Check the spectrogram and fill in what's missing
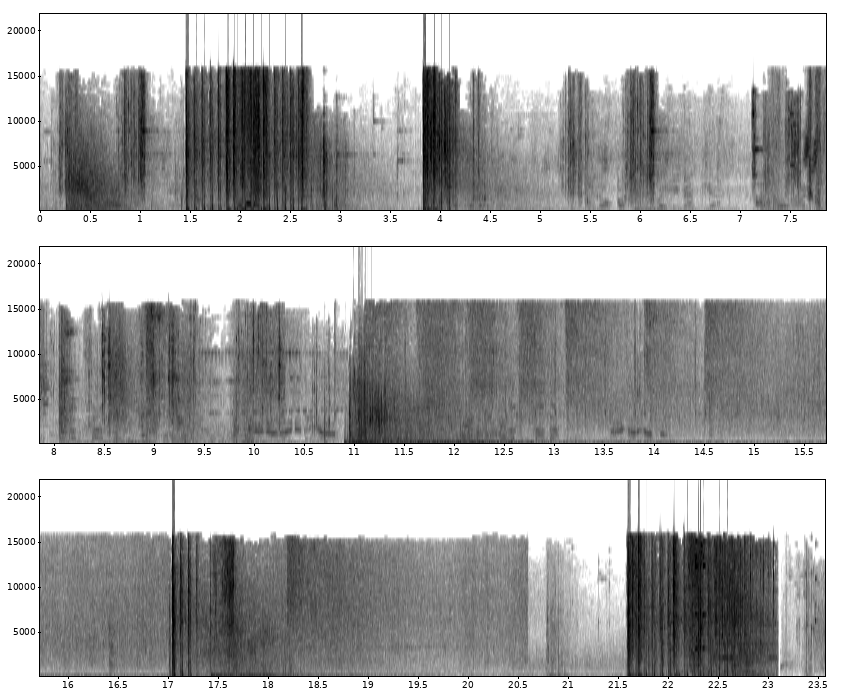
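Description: Bursts of automatic gunfire in the video game Apex Legends crack out in loud, repeated volleys separated by quieter gaps, with rain-like noise and occasional spoken game voice lines in between.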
